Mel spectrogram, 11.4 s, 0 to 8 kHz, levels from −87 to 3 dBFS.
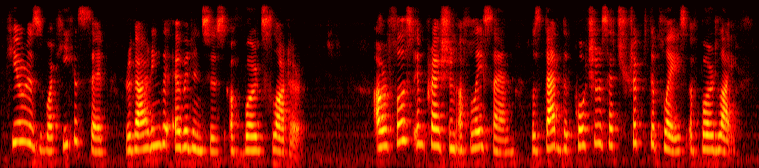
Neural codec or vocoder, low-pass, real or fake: codec, 24 kHz, 3.1 kbps, DualCodec; 7.2 kHz; fake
